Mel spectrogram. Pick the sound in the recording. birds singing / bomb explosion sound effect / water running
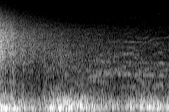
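bomb explosion sound effect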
